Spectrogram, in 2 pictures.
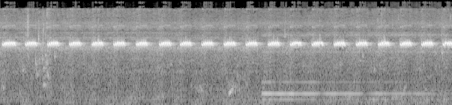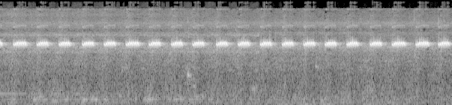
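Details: Cricket at night in a forest under moonlight, a long unbroken run of sharp high chirps at a brisk, even pace near three and a half per second, with faint soft tones in the middle.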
